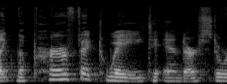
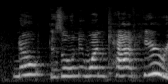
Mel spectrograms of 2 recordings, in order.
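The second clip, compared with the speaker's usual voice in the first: high, a little louder, amazed; 12 semitones higher, 5 dB louder than usual. A narrator's reading. Boy answering angry Sarah, amazed. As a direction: sound amazed at the question.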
